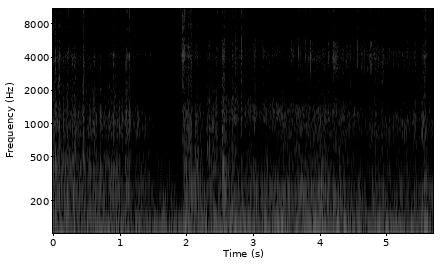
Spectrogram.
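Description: A thin wooden stick stirs through a bed of dry pearl barley grains, making a quiet, continuous crinkling rustle of small grainy clicks and bright ticks over a steady low hum. The grains shift and patter without pause for the whole clip.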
